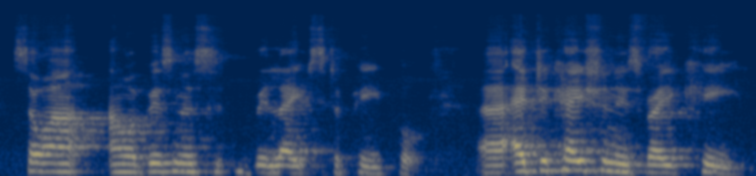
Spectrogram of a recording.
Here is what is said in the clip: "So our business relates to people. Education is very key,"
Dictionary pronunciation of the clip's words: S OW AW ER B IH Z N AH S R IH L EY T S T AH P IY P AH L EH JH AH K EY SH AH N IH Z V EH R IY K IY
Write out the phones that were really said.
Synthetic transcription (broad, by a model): S OW AW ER B IH Z N AH S R IH L EY T S T AH P IY P AH L EH JH AH K EY SH AH N IH Z V EH R IY K IY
